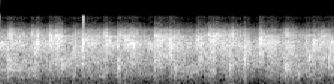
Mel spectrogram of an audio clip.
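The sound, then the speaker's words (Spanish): A church audience applauds with dense, continuous clapping that stays fairly even in loudness over a couple of seconds. “¿Cuánto le pueden dar un aplauso a ese Cristo maravilloso?”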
